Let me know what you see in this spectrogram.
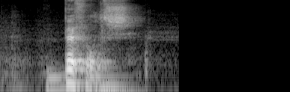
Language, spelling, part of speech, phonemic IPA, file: Dutch, buffels, noun, /ˈbʏfəls/, Nl-buffels.ogg
- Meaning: plural of buffel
